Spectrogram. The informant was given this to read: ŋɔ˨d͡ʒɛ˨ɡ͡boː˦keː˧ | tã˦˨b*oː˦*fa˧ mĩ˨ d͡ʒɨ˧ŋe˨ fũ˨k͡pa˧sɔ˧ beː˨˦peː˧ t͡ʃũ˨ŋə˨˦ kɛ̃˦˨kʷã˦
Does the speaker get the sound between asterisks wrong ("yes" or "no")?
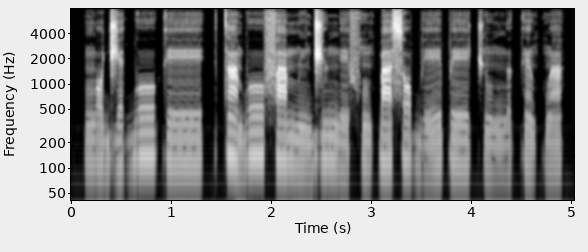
no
